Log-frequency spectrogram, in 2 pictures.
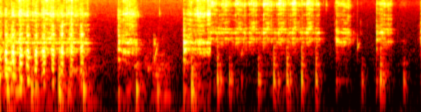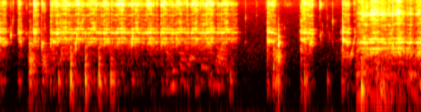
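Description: Close clinking and scraping of a spoon against a bowl as Mang Inasal chicken marinade with lemongrass is stirred, irregular rhythmic strokes with short pauses, a voice talking faintly at times.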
